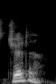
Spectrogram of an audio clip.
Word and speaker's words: Jeddah: Jeddah. Rhymes with cheddar.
